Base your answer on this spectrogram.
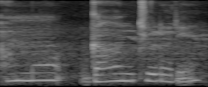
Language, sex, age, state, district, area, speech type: Odia, female, 18-30, Odisha, Sundergarh, urban, spontaneous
